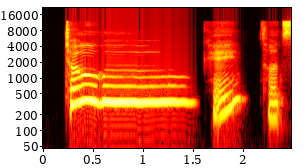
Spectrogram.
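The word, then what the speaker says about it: תֹהוּ: But because the accent mark is supposed to be on the first syllable, not the last syllable, we actually have two pashtas.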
